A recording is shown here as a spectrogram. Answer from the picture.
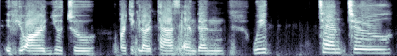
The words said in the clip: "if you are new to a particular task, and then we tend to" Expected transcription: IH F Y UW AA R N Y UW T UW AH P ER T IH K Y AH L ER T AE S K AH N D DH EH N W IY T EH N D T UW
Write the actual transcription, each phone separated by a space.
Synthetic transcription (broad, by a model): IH F Y UW AA R N Y UW T UW P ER T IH K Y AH L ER T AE S AH N D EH N W IY T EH N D T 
